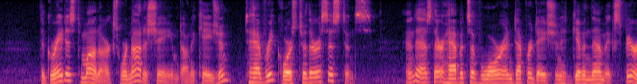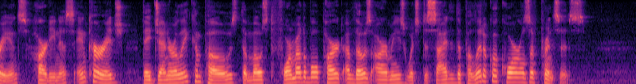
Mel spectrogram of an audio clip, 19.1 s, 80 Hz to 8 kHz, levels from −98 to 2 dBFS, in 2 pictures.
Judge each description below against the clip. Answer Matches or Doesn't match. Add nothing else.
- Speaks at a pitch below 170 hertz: Matches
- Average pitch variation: Matches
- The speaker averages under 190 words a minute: Matches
